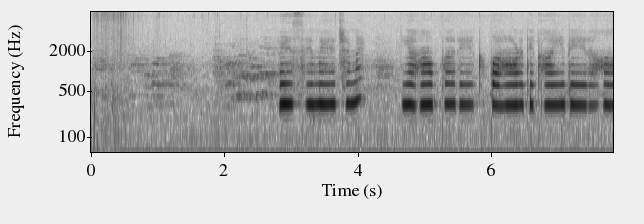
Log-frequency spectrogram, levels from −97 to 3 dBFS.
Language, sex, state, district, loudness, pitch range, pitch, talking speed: Hindi, female, Rajasthan, Jaipur, -17 LUFS, 310-320 Hz, 315 Hz, 85 wpm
